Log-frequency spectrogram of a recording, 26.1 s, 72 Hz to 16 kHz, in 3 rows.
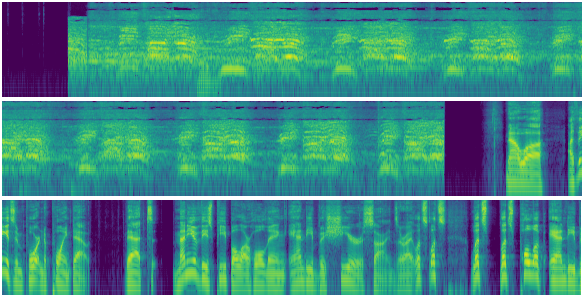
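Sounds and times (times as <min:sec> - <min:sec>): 
large crowd chanting a slogan at a rally: 0:01.0 - 0:15.4
speech: 0:16.3 - 0:26.0.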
